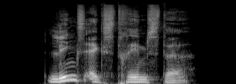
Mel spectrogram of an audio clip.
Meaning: inflection of linksextrem: 1. strong/mixed nominative/accusative feminine singular superlative degree 2. strong nominative/accusative plural superlative degree
- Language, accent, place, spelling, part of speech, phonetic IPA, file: German, Germany, Berlin, linksextremste, adjective, [ˈlɪŋksʔɛksˌtʁeːmstə], De-linksextremste.ogg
